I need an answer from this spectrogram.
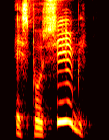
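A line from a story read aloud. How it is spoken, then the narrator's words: Professor exclaiming. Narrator (French): s'écria le professeur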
